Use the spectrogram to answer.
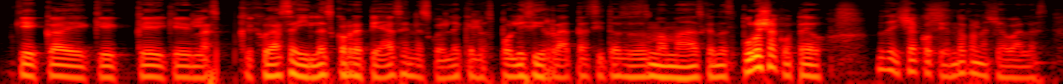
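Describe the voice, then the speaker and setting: A man's voice: fairly low pitch, fairly bright tone. Slangy young Mexican man storyteller. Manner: slangy storyteller with halting restarts. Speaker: podcast co-host. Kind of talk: casual chat.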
